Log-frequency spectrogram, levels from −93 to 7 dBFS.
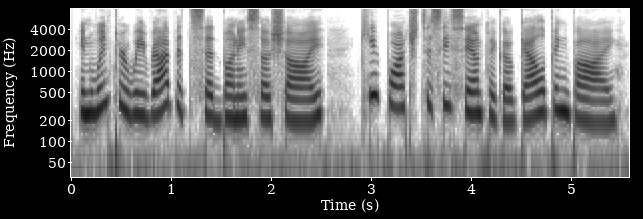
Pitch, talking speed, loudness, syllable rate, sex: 250 Hz, 170 wpm, -15 LUFS, 4.5 syllables/s, female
